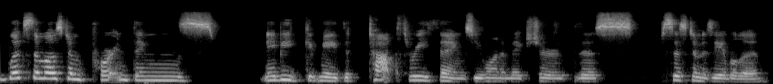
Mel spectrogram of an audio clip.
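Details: Adult interviewer; normal speech.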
